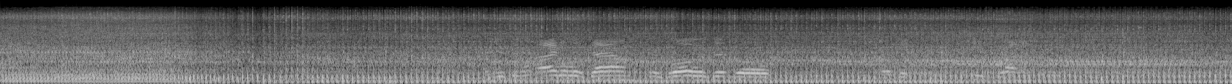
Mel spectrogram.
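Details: Troy-Bilt Storm 2840 snow blower single-cylinder engine, warmed up, idled down from near-full throttle: settles from a faster run to a slower, even idle with a steady beat; smooth throughout.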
